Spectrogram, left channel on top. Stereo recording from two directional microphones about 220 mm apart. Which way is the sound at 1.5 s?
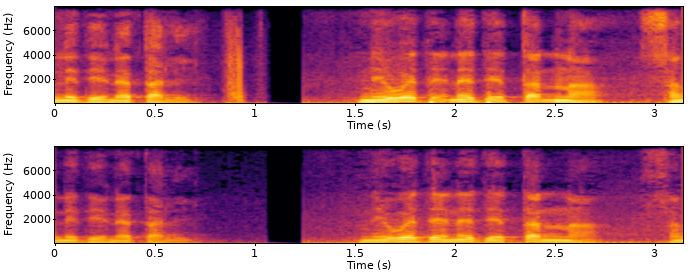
35° left (ahead or behind).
